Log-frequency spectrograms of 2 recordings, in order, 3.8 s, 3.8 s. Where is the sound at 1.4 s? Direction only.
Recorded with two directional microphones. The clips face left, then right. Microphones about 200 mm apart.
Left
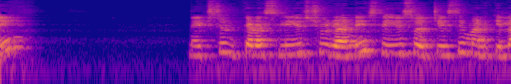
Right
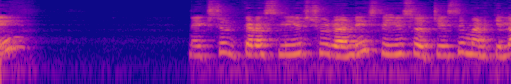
Centre (ahead or behind).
